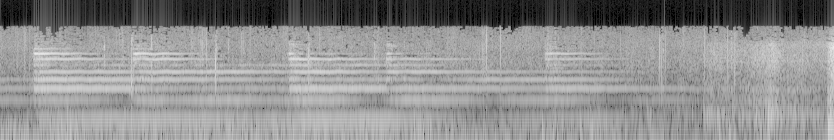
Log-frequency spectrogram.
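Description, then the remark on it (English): The Liberty Bell in Philadelphia tolls in slow, steady strokes roughly once a second, its long ringing tones overlapping, heard from a distance over a constant rain-like hiss, rung as people celebrate the signing of the Declaration of Independence. No one speaks. “What is that distant bell? That, my friend, is the Liberty Bell.”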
